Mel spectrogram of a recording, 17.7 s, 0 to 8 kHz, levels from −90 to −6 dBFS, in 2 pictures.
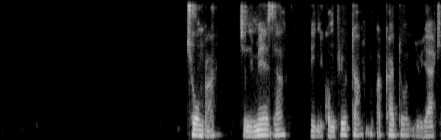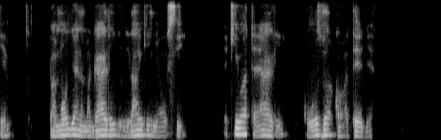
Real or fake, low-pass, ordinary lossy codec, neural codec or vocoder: fake; 7.2 kHz; Opus, 32 kbps; codec, 16 kHz, 4 kbps, X-Codec, HuBERT features, trained on LibriSpeech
